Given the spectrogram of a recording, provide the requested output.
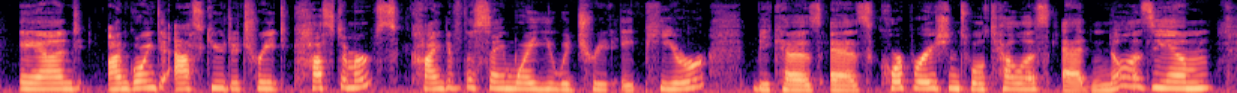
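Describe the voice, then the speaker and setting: An ordinary speaking voice moves at a fairly slow pace. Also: woman. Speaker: therapist educator. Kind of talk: tutorial. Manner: instructional, friendly.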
